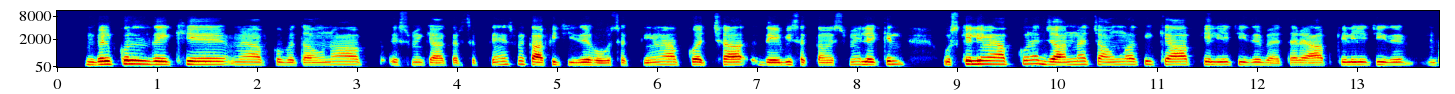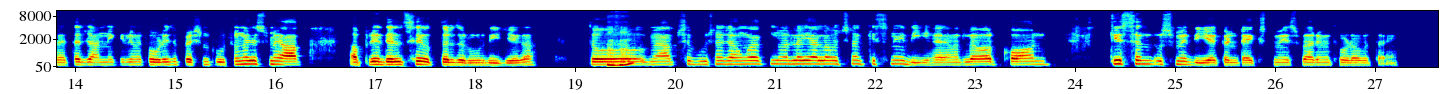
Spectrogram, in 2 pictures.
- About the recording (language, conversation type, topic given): Hindi, advice, आलोचना से सीखने और अपनी कमियों में सुधार करने का तरीका क्या है?
- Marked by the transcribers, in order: in English: "कॉन्टेक्स्ट"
